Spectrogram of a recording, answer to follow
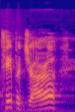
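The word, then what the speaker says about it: Tapejara: In Spanish, if you pronounce it like Spanish, J's are H's, right? And you would pronounce it Tapahara.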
